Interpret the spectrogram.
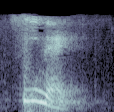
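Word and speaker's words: sine (סנה): The Hebrew word for thorn bush in Exodus 3 is sine. Now, if you know Hebrew, sine sounds exactly like sine. What's the other sine? We pronounce it in English as Sinai.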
